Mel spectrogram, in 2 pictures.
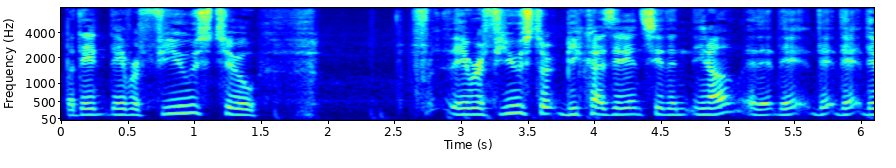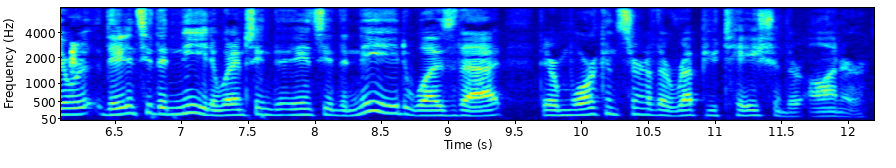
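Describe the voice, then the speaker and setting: A man leading a casual Bible discussion, animated, often restarting his sentences and acting out quoted exchanges. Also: a little high, normal speed. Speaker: Bible study teacher.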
